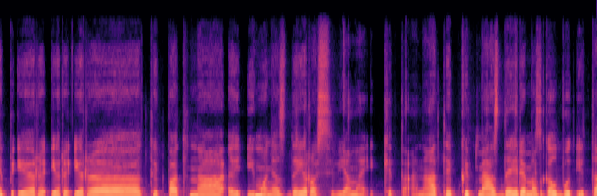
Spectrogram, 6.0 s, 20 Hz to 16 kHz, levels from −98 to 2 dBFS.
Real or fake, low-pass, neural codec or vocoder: fake; 14.4 kHz; autoencoder, 48 kHz, 128 numbers a frame, DAC-VAE, trained on Japanese speech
